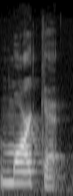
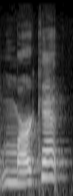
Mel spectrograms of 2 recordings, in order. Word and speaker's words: market: We begin with an 'mm' sound and then the 'ar' as in 'car'. Technically it's the 'father' vowel, but a bit more rounded because it has the R right after - "maar" "maar". Notice that you're not bringing the tip of the tongue high up too soon so it sounds like 'merkit'.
